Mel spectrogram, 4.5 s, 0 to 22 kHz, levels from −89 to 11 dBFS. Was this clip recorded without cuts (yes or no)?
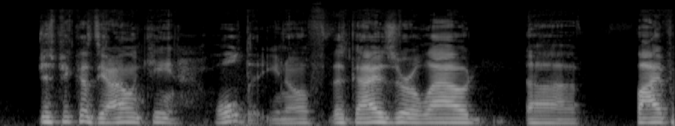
yes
